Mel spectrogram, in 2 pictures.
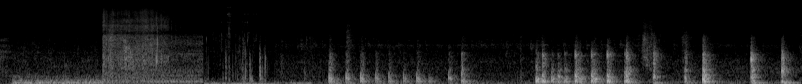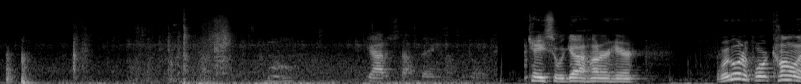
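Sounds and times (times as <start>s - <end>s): rapid banging on door: 3.2s - 8.9s.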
